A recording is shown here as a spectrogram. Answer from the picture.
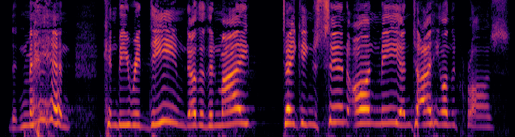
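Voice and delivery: high, loud desperate pleading prayer; Jesus crying out to his father in Gethsemane; anguished Jesus. Acted. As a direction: beg the father, voice straining.

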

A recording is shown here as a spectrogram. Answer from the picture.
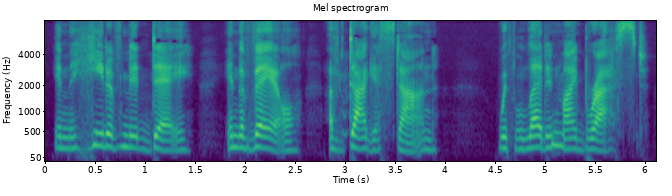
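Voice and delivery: loud, anguished recitation of a song; shrieking. A narrator's reading. Dying woman trying to sing her old song, shrieking. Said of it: "shrieking and gasping at every word".

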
